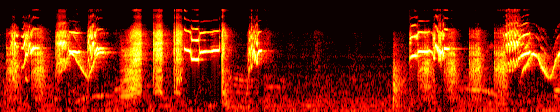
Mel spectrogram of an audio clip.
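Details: Starling lure song: loud harsh squawks with looping V-shaped whistles and a clear double whistle, then about a second and a half of silence before more rasping squawks and swooping whistles.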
